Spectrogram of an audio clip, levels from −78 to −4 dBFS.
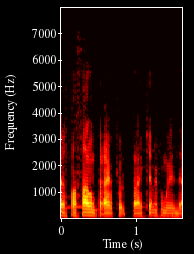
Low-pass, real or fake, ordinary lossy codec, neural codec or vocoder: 7.2 kHz; real; none; none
